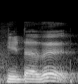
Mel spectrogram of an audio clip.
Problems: constant background noise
